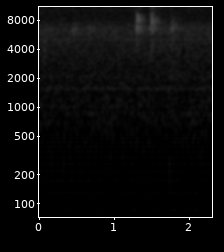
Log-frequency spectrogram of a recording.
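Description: Near silence: room tone, with three faint, quick clicks about a second and a half in.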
